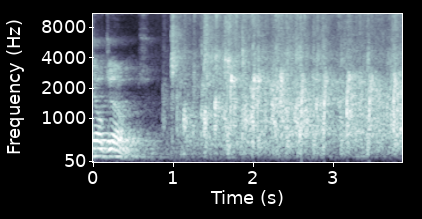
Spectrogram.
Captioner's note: audience applauds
